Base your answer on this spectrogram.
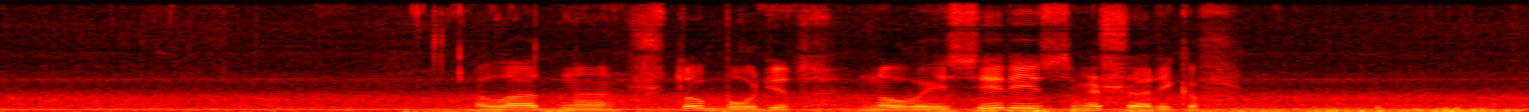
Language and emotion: Russian, neutral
